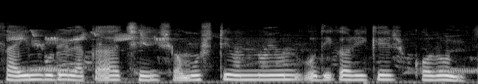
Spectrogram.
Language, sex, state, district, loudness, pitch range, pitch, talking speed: Bengali, female, West Bengal, Cooch Behar, -13 LUFS, 195-215 Hz, 210 Hz, 100 wpm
